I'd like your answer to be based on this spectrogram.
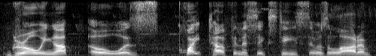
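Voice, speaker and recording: An older man in a candid interview, speaking in a halting, reflective way with repeated words. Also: mid-range voice.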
